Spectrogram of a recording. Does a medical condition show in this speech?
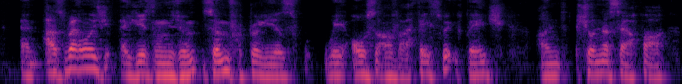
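Yes: idiopathic cerebellar ataxia; about 18 years since diagnosis.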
